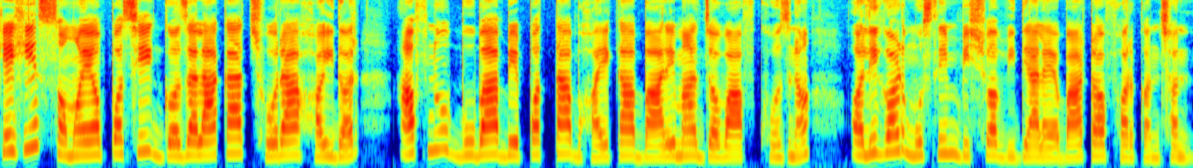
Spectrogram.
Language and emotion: Nepali, neutral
